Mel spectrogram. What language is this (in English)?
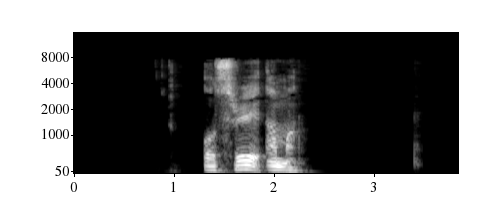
Akan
